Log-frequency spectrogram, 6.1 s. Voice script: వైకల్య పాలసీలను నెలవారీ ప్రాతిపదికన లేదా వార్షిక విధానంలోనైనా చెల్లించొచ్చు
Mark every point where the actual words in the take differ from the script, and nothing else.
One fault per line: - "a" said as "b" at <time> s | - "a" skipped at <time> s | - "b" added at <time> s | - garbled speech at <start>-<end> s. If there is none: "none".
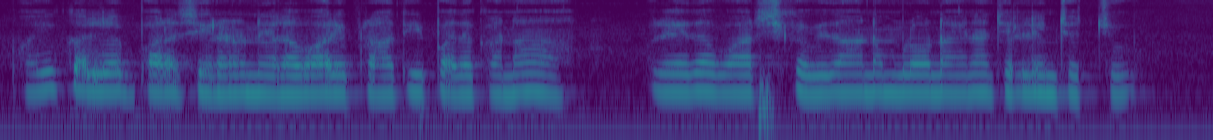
none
